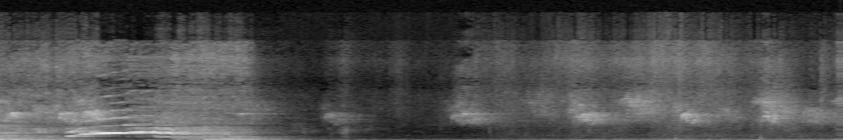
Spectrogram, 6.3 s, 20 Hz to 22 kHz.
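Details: Friesian horse herd on May 5, 2019, where a horse calls to go outside or for its mother. A clear whinny rises then holds a wavering tone before trailing off, followed by quiet with faint high chirps.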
